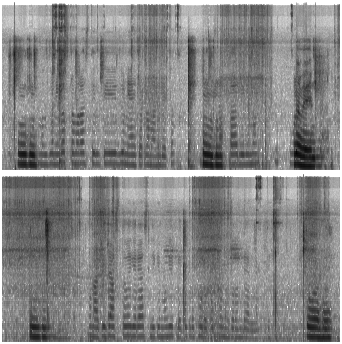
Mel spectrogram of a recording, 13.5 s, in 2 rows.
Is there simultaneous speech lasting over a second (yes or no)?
no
